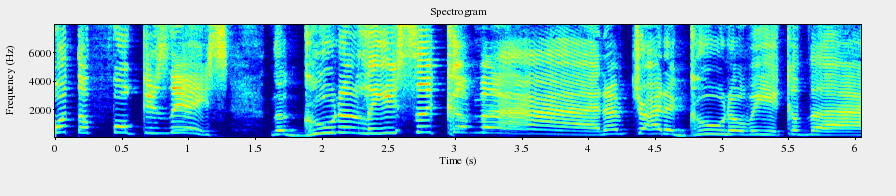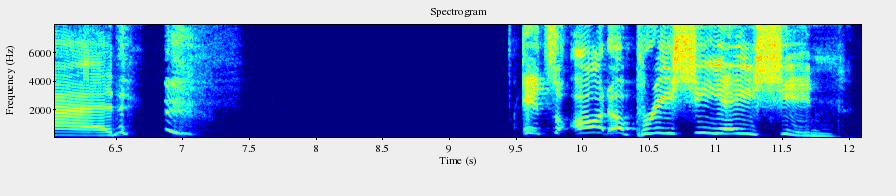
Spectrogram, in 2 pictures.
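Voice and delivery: very slow, drawn-out, put-on New York accent. Retelling a man's reaction to a topless Mona Lisa parody, in a New Yorker accent. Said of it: "made me think of a New Yorker accent".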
